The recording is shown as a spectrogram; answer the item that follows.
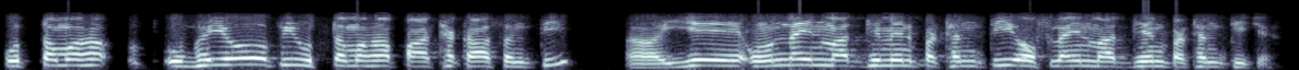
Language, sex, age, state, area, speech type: Sanskrit, male, 30-45, Rajasthan, urban, conversation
